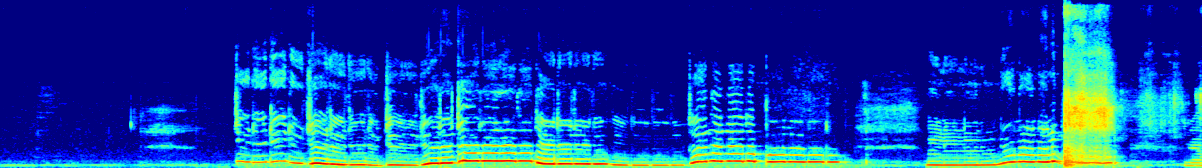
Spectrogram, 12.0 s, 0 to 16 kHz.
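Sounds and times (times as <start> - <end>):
high voice singing wordlessly: 2.3 - 8.6, 9.2 - 11.3.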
